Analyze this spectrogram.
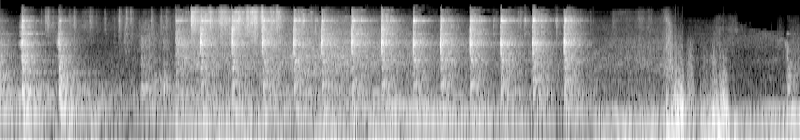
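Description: Rapid, regular strokes of a small hand tool on a copper capillary tube, about five a second, pausing briefly near the start and stopping about four seconds in, followed by a single knock.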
